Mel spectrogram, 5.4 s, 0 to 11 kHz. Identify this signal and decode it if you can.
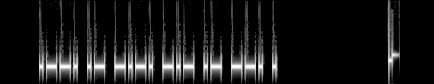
Morse code, heard as a keyed tone, about 28 wpm, 700 Hz. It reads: PACKAGE
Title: Seven Letter Words - 28wpm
